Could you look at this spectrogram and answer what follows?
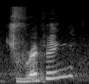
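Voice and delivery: indignant high voice. Acted. Playing offended Homer.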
